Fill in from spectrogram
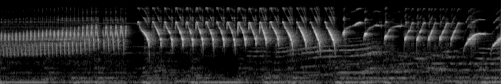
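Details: Canary song for training: a buzzy trill of just over a second, then a rapid run of sharp downslurred notes and some rising notes, with a faint low hum underneath.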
